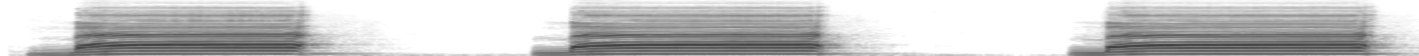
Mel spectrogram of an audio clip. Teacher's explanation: با کو ایک الف کے برابر کھینچ کر پڑھیں گے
